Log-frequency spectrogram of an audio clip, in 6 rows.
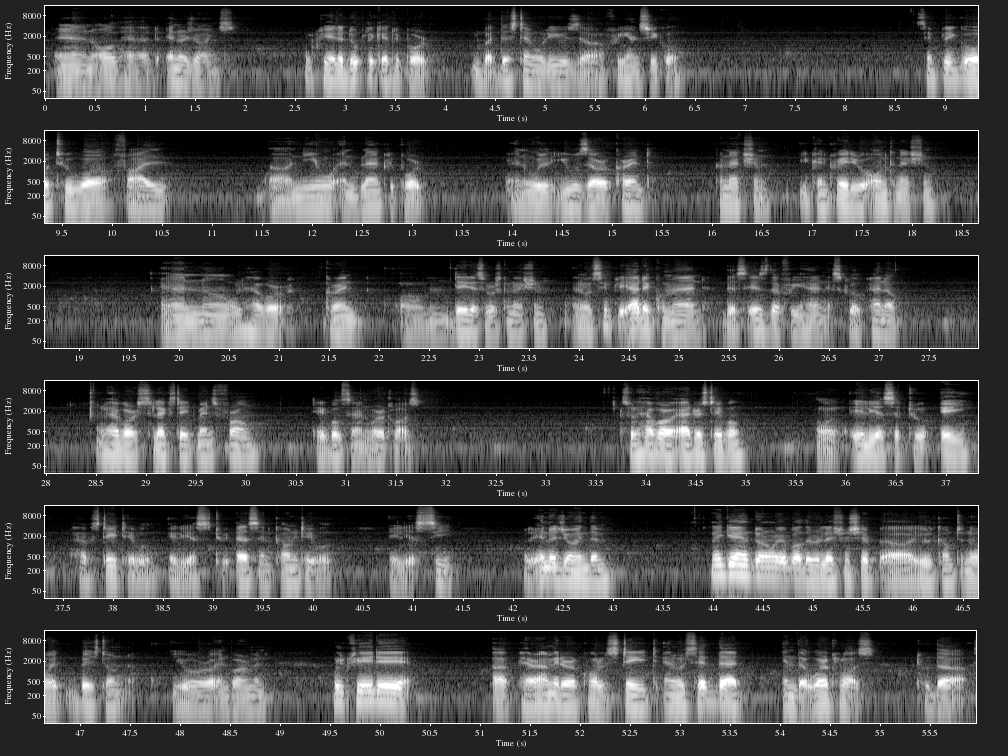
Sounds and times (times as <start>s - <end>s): Speech: 0.1s - 2.0s, 2.6s - 6.4s, 8.7s - 10.6s, 11.5s - 13.2s, 14.0s - 15.4s, 16.0s - 18.3s, 19.8s - 27.3s, 28.4s - 31.8s, 33.7s - 35.0s, 35.7s - 40.2s, 40.8s - 41.5s, 42.1s - 43.0s, 44.0s - 50.4s, 51.1s - 55.9s.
